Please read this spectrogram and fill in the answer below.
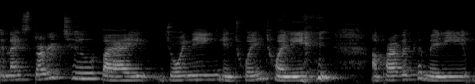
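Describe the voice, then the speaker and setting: A woman in her thirties hosting a personal podcast, talking frankly and casually, full of "like" and quick laughs. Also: fairly low pitch. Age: 30s. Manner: chatty, frank, peppered with "like", laughs often. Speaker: podcast host. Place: her bedroom recording corner. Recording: echoey home room.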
